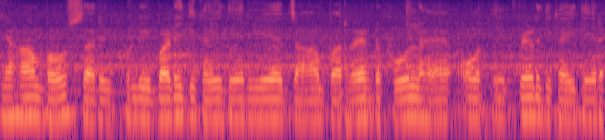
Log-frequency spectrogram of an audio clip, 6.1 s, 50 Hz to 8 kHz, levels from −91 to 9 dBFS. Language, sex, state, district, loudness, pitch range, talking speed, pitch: Hindi, male, Rajasthan, Bikaner, -20 LUFS, 110-115 Hz, 205 wpm, 110 Hz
